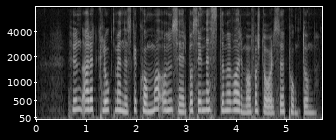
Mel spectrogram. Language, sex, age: Norwegian, female, 49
